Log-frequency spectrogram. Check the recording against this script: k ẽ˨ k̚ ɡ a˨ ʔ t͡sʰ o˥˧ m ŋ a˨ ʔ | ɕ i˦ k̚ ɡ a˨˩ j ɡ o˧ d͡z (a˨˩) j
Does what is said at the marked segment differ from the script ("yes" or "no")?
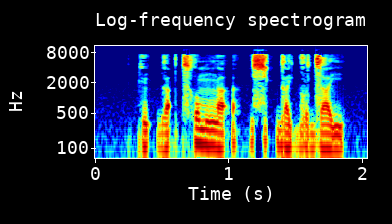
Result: no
